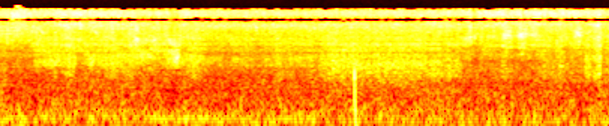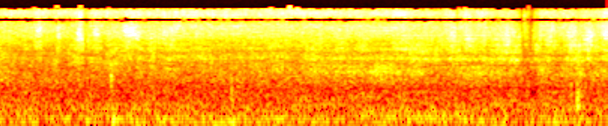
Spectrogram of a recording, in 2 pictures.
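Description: Garden hose spraying water onto a golden retriever's wet coat and the deck below, a steady hiss of spray with small splashes.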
